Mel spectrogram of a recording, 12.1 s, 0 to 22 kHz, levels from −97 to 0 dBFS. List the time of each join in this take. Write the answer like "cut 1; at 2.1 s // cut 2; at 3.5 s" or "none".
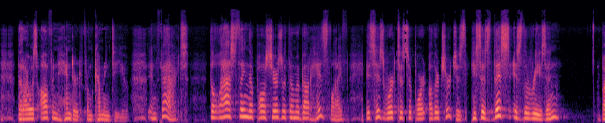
cut 1; at 2.9 s // cut 2; at 9.3 s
